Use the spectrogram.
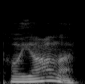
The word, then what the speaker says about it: Põhjala: to the wonderful folks over at Pohjala, which I think is how the brewery is pronounced.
